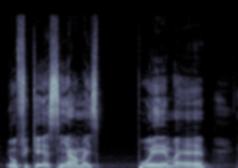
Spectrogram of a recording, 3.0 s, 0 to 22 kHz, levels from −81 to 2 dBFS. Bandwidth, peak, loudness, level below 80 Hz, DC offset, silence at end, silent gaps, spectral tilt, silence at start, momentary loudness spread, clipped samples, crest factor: over 20 kHz; -6 dBFS; -21 LUFS; -34 dBFS; under 0.1%; 0.4 s; none; -3.5 dB/octave; 0.1 s; 9 LU; under 0.1%; 16 dB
